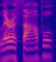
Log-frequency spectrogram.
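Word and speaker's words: Larrazábal: was in this field Pablo Lara stable larathable I believe is how he pronounces it thorbourne olison Robert McIntyre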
